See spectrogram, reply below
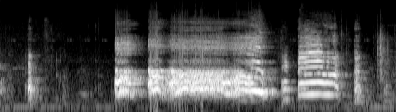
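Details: Aseel rooster crowing: a soft single cluck, then a loud, harsh, sustained crow lasting about a second, followed by two shorter, clearer, more tonal notes that fade out.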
